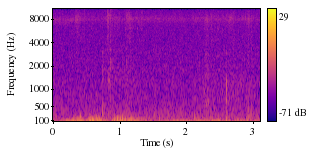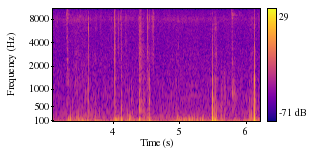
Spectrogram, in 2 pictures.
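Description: A run of irregular sharp clicks and knocks over a low rumble, mostly in the second half.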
